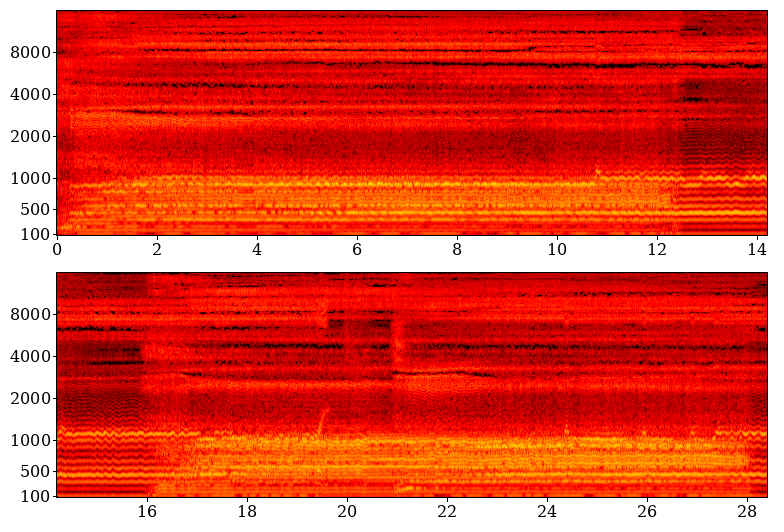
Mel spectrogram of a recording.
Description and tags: Throat singing with few layers
vocal, overtone, throaty, male, voice, throat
